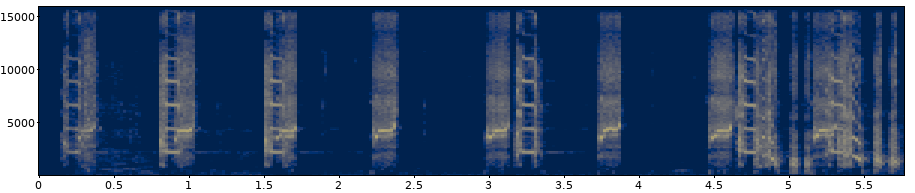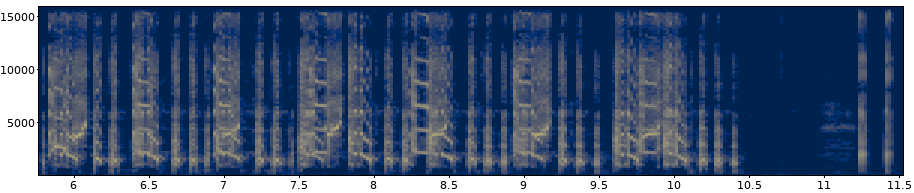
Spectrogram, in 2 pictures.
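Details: Pair of grey francolins, female calling: loud, harsh, repeated squeaky notes, first in spaced pairs, then a rapid rhythmic series of rising, ringing notes for about six seconds before stopping.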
